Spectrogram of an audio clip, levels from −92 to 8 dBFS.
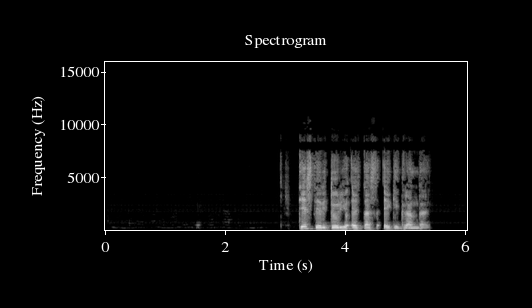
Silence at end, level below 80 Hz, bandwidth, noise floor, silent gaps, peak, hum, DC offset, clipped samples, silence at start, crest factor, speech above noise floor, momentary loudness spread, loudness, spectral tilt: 0.65 s; -68 dBFS; 7.8 kHz; -81 dBFS; none; -2 dBFS; none; under 0.1%; under 0.1%; 3.25 s; 18 dB; 65 dB; 9 LU; -17 LUFS; -5 dB/octave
